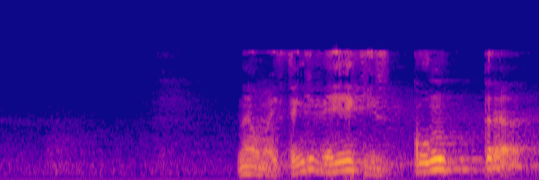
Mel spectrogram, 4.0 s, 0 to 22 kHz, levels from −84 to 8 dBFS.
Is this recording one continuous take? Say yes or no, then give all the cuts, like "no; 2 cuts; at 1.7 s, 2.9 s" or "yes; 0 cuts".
no; 2 cuts; at 2.1 s, 2.9 s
